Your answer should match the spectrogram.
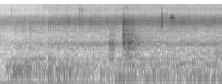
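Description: Breaded potato-and-chicken cutlets shallow-frying in hot oil in a pan: a steady sizzle, with a couple of short crackles a little after a second in.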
